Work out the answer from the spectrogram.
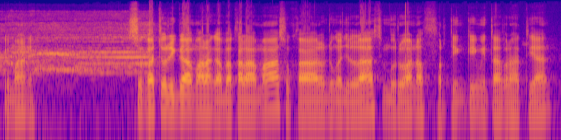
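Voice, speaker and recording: A man's voice: mid-range voice, level tone, normal speed, over music. A man hosting a reaction video, making chatty, amused asides to his viewers. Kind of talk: casual reaction commentary.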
